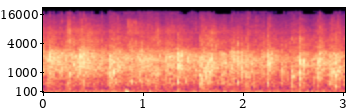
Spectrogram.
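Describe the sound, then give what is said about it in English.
A church audience applauding to welcome guests during a morning service, a steady, even clapping from many hands that holds for the whole moment without voices. “Church family, can you just please welcome our guests? Let them know we're really glad that they're here this morning.”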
